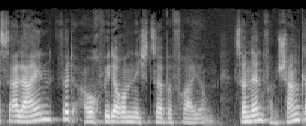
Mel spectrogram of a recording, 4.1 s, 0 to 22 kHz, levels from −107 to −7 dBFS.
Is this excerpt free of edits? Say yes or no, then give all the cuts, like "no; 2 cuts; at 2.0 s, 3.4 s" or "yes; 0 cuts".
no; 1 cut; at 2.9 s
